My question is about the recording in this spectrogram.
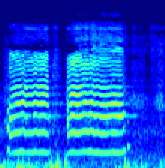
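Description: A young girl's voice singing two long, steady held notes, the second right after a brief break about three-quarters of a second in.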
